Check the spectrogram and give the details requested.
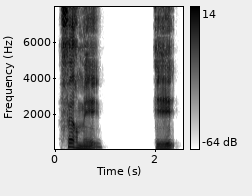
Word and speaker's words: fermée: Ensuite, nous avons fermé et ouvert. Fermé, ouvert. Au féminin, la porte est fermée. La même prononciation, mais avec le E du féminin.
